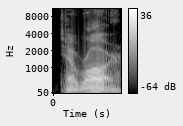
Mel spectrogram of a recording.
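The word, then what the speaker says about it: terroir: their Tero Jin and how do you say that terar terar yes get a wine you'll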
